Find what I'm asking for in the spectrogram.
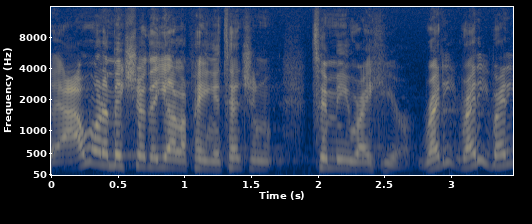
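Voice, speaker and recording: A man speaks in a raised, projected voice with a bright, sharp tone. His delivery is animated, with very wide pitch swings. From Haitian family. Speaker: ministry leader preaching. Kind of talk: sermon. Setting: church service. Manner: animated, repetitive emphasis.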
